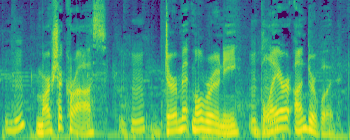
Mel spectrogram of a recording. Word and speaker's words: Mulroney: Yeah, it's Mulroney. – Mulroney. – Only Brian Mulroney pronounces it that way.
